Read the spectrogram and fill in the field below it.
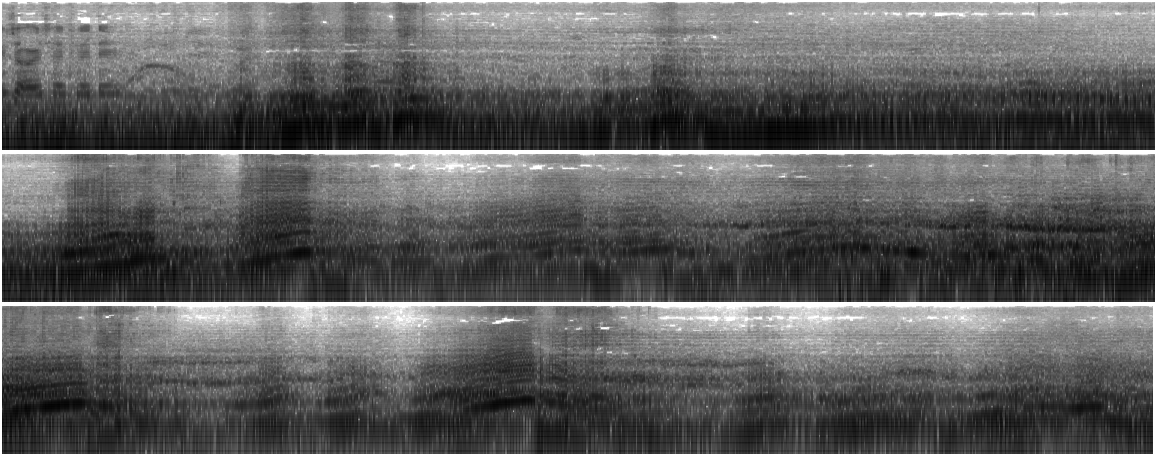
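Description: A car engine revs hard and roars.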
